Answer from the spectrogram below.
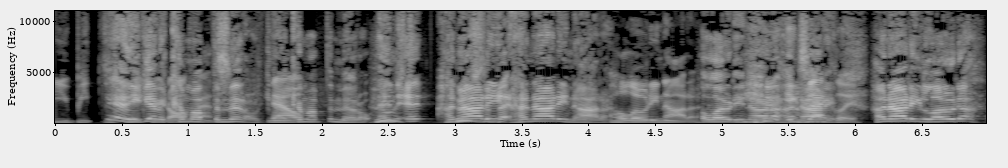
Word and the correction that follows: Haloti Ngata: Nose tackle in the game is, but since you can't pronounce his name, his name is Haloti Ngata.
